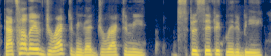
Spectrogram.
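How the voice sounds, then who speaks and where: With a fairly low, animated voice that runs a little fast, a Southern United States voice actor shares stories as a guest in a casual video-call interview. She's chatty and leans on fillers; the sound is clean studio audio with no room sound.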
